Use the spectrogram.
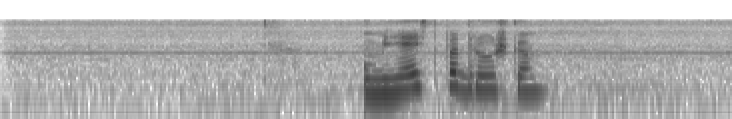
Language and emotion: Russian, positive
